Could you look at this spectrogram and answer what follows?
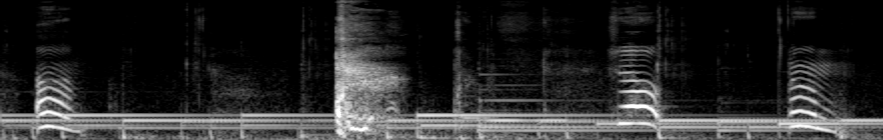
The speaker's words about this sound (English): Oh, guys, you probably guessed it by now. I do have a cough.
